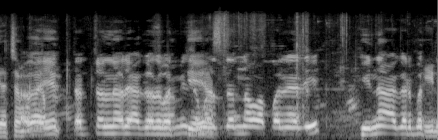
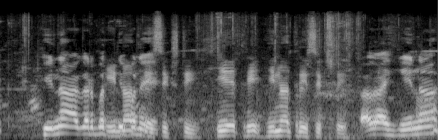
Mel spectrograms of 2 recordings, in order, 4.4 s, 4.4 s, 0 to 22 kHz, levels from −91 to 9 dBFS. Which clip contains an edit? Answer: first; 1 cut; at 2.1 s

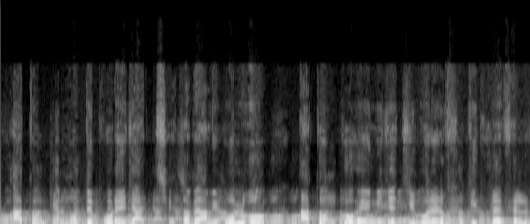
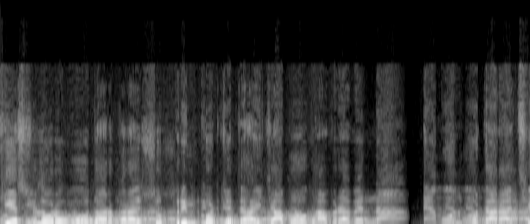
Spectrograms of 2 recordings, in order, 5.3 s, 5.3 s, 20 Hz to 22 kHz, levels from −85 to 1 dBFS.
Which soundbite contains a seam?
second; 1 cut; at 3.7 s

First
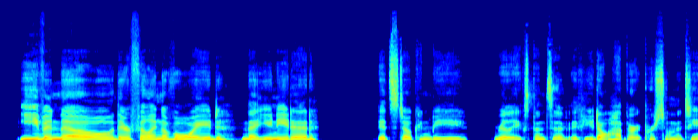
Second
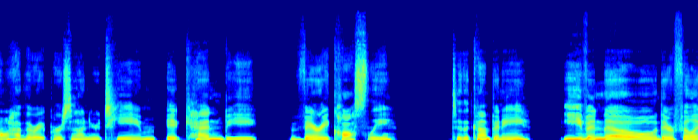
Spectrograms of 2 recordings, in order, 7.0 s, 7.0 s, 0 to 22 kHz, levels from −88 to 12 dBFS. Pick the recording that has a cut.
first; 1 cut; at 5.9 s

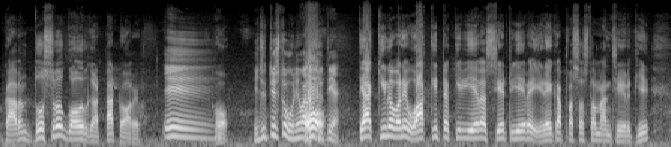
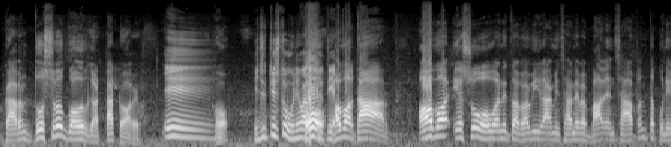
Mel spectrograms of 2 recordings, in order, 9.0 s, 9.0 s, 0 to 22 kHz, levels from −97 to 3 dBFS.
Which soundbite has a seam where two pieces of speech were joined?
second; 1 cut; at 4.4 s

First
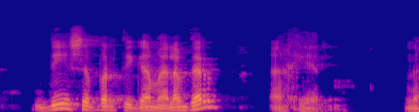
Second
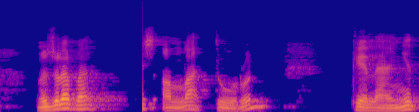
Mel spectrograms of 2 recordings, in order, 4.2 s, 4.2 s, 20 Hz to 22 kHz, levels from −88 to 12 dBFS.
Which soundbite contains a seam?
second; 1 cut; at 1.5 s

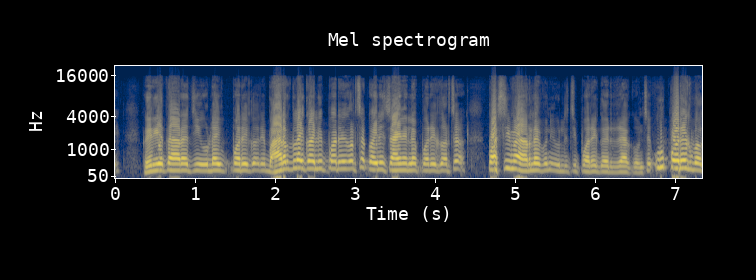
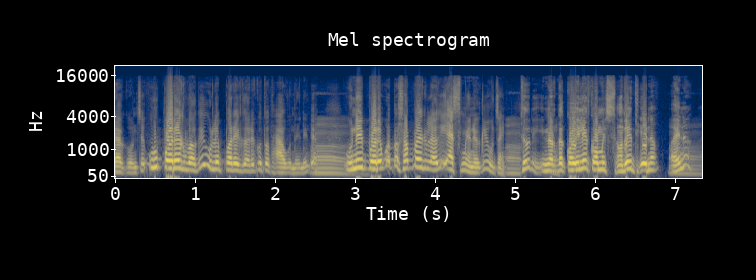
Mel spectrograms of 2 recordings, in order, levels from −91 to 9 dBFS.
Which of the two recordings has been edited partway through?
second; 1 cut; at 5.1 s

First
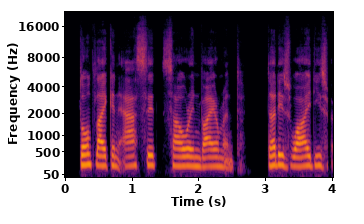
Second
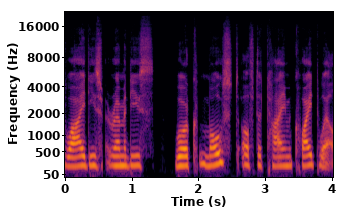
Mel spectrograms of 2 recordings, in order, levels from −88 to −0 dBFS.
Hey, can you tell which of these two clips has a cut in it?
first; 1 cut; at 1.5 s

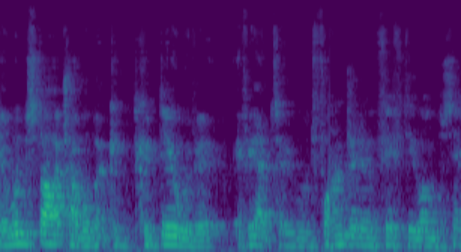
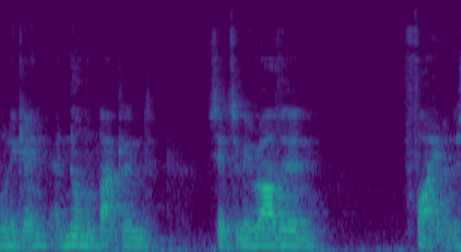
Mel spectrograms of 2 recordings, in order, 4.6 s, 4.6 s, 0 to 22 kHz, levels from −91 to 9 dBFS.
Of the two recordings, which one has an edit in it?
first; 1 cut; at 3.3 s

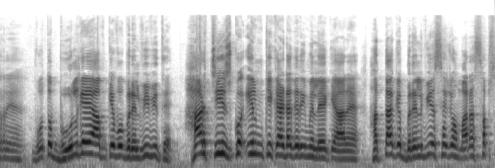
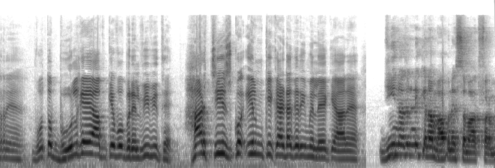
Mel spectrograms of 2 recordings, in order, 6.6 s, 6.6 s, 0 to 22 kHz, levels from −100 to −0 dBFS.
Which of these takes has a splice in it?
first; 1 cut; at 4.8 s

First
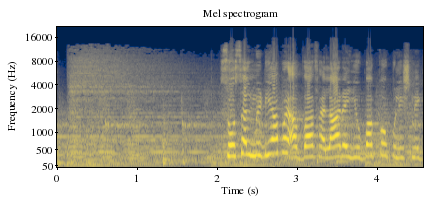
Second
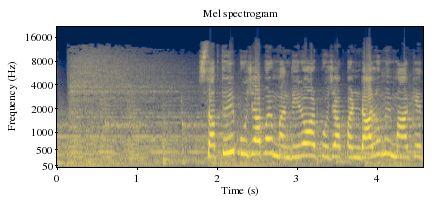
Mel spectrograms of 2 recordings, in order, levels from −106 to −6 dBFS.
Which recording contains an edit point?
first; 1 cut; at 1.6 s

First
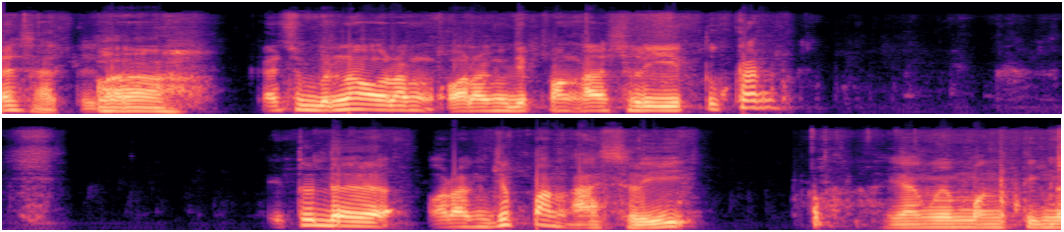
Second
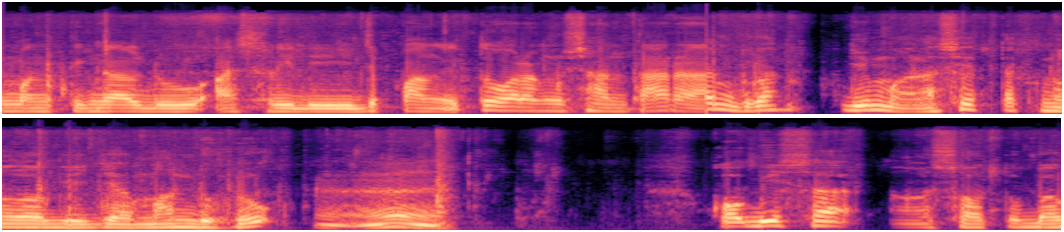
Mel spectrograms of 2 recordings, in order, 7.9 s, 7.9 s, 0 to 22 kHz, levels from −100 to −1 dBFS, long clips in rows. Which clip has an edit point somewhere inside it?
second; 1 cut; at 2.6 s

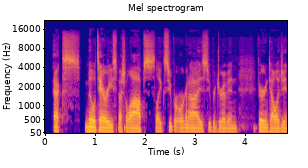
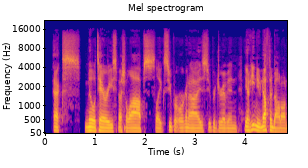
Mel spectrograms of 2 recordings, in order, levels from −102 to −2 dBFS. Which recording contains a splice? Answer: second; 1 cut; at 3.9 s

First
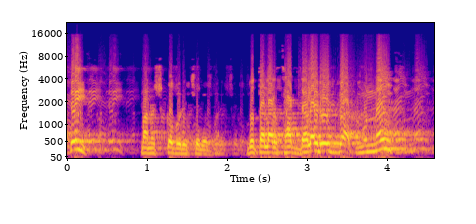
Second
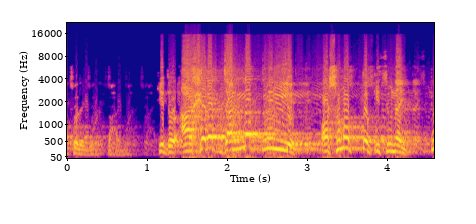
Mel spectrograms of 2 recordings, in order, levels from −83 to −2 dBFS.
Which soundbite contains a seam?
first; 1 cut; at 3.7 s

